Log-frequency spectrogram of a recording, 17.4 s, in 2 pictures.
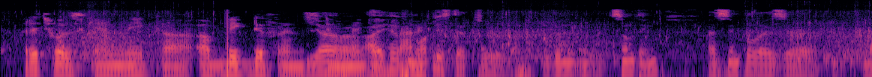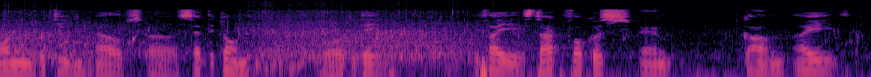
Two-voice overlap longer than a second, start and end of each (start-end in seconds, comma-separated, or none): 3.1-4.5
